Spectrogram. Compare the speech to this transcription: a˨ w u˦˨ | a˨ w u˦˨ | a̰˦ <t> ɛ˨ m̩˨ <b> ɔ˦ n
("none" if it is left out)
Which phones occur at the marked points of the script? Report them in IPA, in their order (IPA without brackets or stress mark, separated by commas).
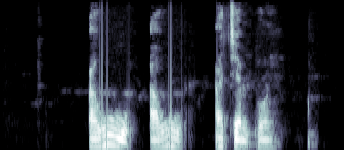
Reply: t͡ʃ, p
